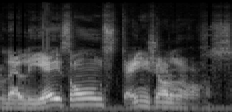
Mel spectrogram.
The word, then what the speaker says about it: Les Liaisons Dangereuses: A stylish new twist on the infamous French classic Les Liaisons Dangereuses. That's the official French pronunciation.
